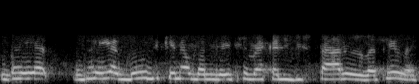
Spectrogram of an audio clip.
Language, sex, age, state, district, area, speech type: Maithili, female, 18-30, Bihar, Samastipur, urban, conversation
